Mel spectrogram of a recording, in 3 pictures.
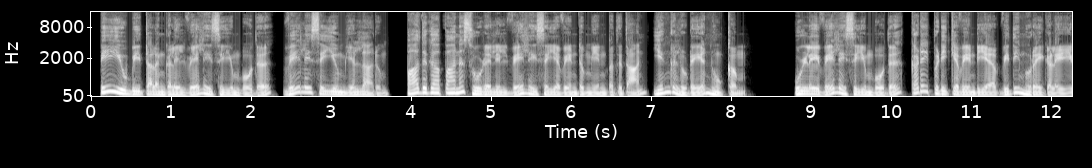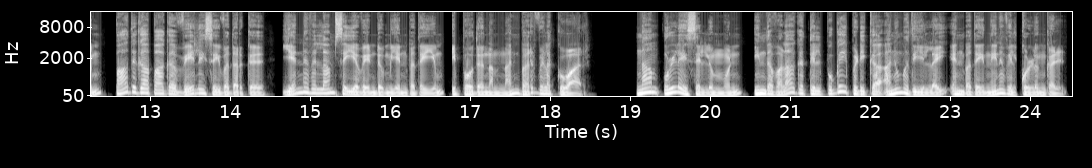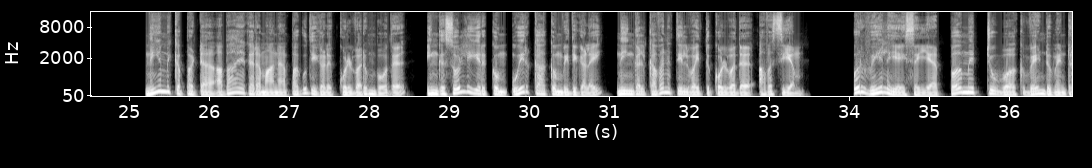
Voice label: Internal Safety Briefing VO Tamil

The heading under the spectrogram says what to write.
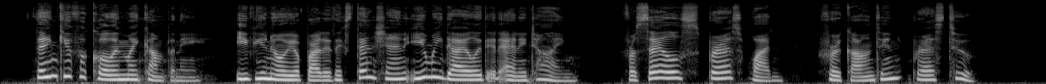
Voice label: ENG IVR

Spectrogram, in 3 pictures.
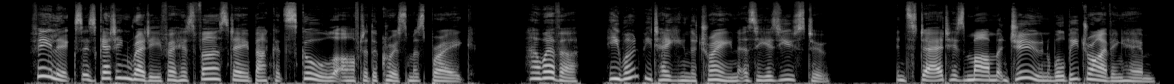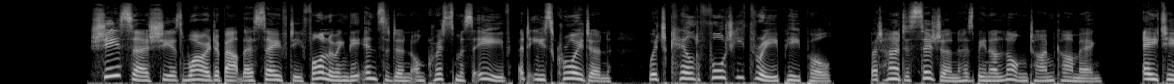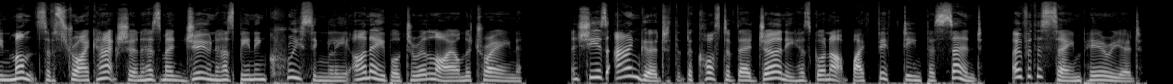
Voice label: NEWSREADER; VOQUENT

